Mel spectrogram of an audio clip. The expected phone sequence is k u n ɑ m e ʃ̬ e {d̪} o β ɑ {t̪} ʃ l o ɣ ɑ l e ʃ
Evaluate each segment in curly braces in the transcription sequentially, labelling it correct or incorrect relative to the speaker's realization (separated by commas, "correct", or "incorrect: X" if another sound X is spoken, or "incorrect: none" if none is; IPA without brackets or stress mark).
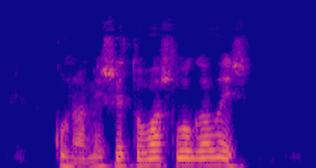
incorrect: t̪, incorrect: none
